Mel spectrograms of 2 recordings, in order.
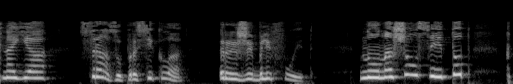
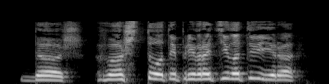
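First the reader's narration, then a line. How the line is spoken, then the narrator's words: Groaning through laughter. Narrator (Russian): Сквозь хохот простонал он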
